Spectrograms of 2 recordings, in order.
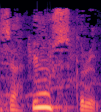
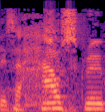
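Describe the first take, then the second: First: House is said with a Scottish 'oo' vowel. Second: House is said with an English 'ow' vowel.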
